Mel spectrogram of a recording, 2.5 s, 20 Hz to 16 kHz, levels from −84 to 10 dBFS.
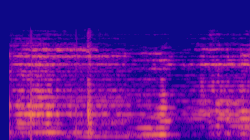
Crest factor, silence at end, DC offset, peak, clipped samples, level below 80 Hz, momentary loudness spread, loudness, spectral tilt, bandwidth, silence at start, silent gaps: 18 dB; 0 s; under 0.1%; -8 dBFS; under 0.1%; -66 dBFS; 12 LU; -27 LUFS; -5.5 dB/octave; 7.4 kHz; 0.1 s; none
